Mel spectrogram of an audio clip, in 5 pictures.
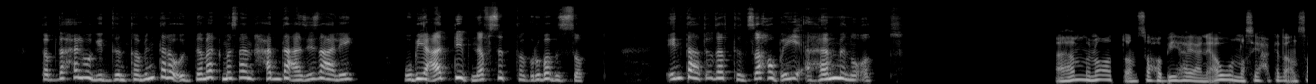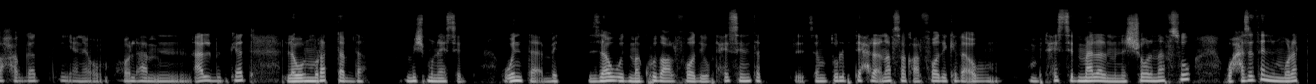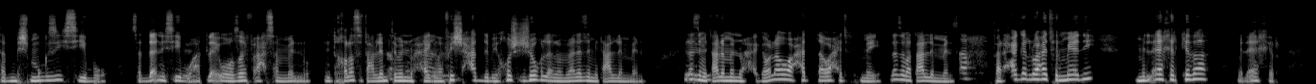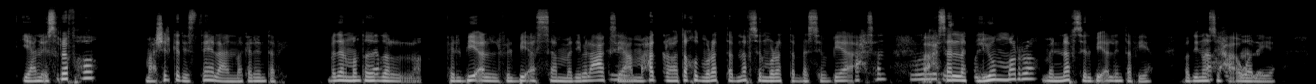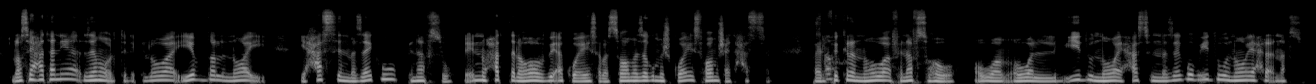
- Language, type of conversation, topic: Arabic, podcast, إزاي بتتعامل مع الملل أو الاحتراق الوظيفي؟
- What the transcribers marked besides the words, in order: none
